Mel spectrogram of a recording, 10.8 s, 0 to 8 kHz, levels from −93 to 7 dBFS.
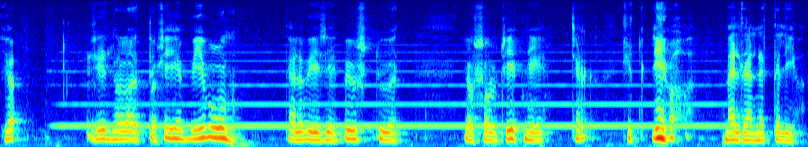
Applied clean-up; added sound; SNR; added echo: none; Wind instrument, woodwind instrument; 20 dB; none.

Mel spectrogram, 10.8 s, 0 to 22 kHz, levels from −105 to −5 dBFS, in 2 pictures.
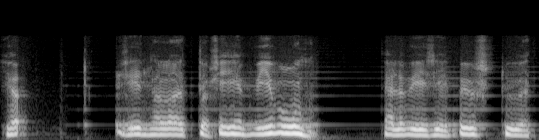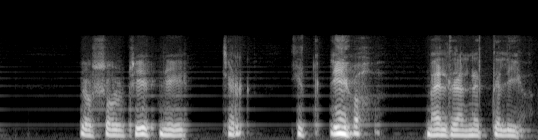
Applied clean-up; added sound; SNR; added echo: neural mask model RNNoise.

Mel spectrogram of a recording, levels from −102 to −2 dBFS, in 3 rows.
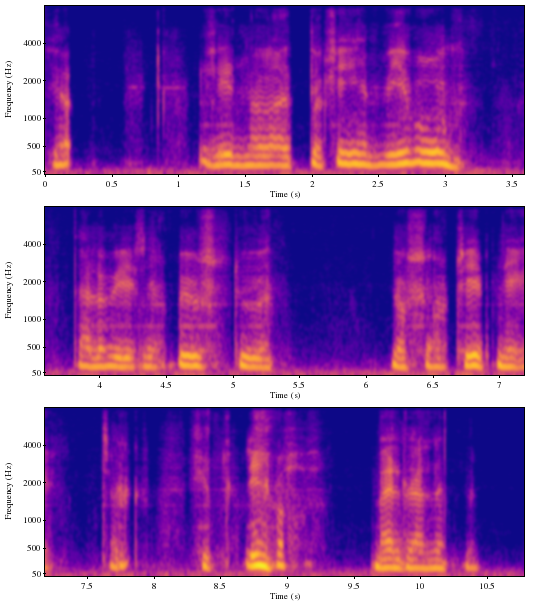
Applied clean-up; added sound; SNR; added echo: neural diffusion model UNIVERSE++.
